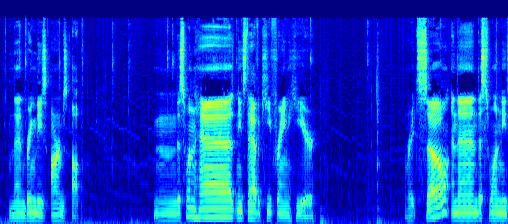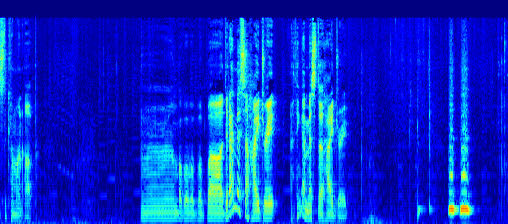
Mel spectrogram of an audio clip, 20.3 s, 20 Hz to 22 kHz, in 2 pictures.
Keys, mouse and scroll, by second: 0.4 right click, 3.4 right click, 4.2 click, 4.6 click, 6.1-7.3 shift+drag, 8.5 click.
